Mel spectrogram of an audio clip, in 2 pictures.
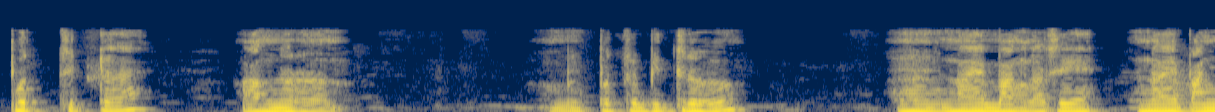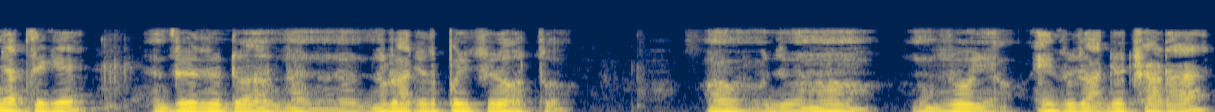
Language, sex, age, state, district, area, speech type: Bengali, male, 60+, West Bengal, Darjeeling, rural, spontaneous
